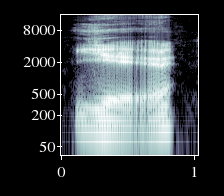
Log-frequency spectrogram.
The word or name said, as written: ye3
